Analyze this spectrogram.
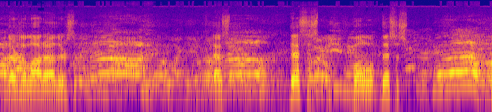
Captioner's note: crowd chatter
